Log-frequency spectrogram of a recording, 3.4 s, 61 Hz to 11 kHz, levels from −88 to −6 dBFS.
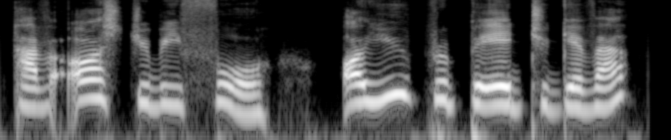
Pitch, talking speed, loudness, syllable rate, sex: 230 Hz, 180 wpm, -18 LUFS, 6.4 syllables/s, female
